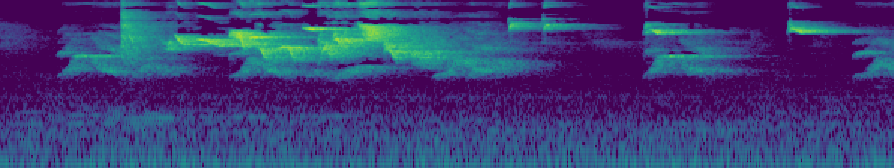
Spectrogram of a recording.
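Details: Captive-bred Double-collared seedeater (coleiro), classic song style: a loud, dense burst of high buzzy and whistled notes, followed by three short sharp phrases spaced about a second apart, over a faint hum.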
